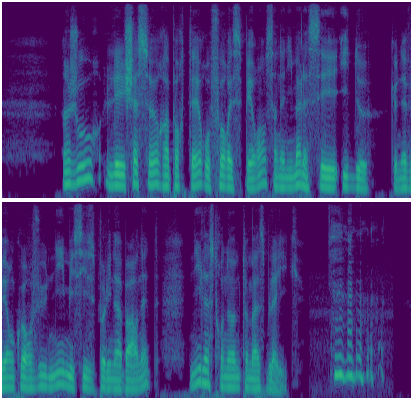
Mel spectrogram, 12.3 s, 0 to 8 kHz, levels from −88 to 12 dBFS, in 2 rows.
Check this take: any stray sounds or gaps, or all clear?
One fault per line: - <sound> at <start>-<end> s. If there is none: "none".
- laugh at 11.0-11.9 s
